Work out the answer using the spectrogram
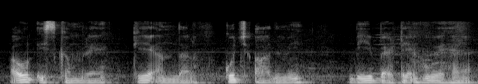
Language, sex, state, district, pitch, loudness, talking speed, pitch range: Hindi, male, Uttar Pradesh, Saharanpur, 90 Hz, -20 LUFS, 140 wpm, 80-95 Hz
